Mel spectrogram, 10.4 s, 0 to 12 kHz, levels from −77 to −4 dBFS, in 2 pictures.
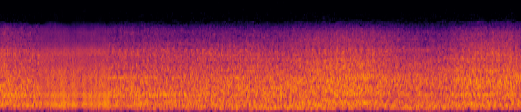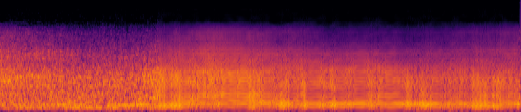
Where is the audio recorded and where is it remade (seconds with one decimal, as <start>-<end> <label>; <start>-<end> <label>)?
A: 0.0-0.4 recorded; 0.4-1.1 remade; 1.1-6.8 recorded; 6.8-10.4 remade

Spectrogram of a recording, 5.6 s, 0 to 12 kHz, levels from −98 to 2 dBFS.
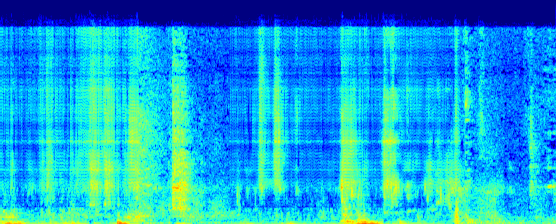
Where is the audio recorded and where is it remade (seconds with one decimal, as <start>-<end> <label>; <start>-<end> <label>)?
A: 0.0-1.4 remade; 1.4-2.3 recorded; 2.3-4.6 remade; 4.6-5.6 recorded

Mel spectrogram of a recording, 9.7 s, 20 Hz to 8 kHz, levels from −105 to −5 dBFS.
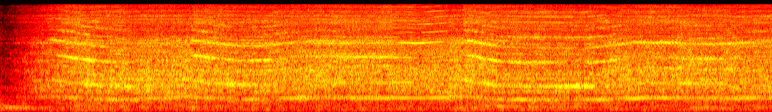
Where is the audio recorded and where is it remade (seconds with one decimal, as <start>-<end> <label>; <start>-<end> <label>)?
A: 0.0-4.9 remade; 4.9-5.6 recorded; 5.6-9.7 remade

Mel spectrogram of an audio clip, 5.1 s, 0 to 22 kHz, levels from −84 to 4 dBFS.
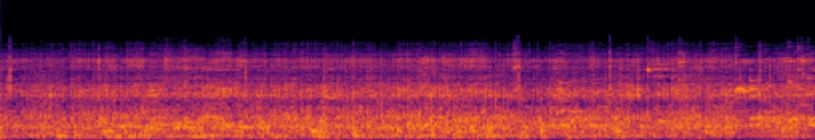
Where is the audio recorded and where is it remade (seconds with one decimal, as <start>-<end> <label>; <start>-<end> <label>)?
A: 0.0-1.0 recorded; 1.0-1.5 remade; 1.5-5.1 recorded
